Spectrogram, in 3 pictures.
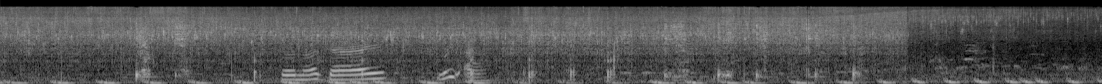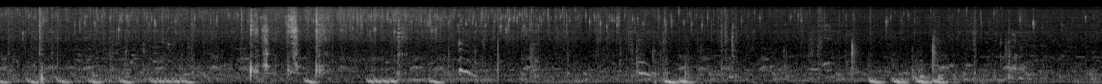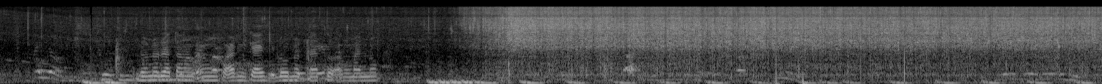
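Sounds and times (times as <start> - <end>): aromatics sizzling in hot oil: 0.0 - 33.0
metal spatula scraping wok: 1.2 - 9.1, 13.5 - 15.2.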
